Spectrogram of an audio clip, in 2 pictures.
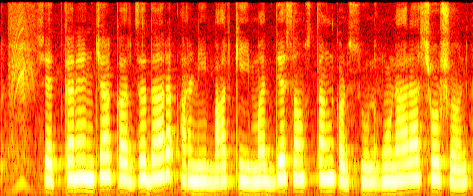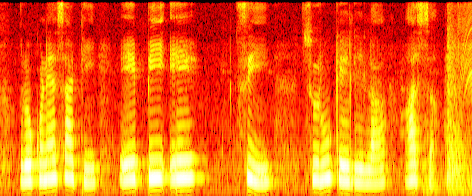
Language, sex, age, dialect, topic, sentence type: Marathi, female, 18-24, Southern Konkan, agriculture, statement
